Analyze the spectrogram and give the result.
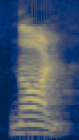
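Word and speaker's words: gnarl: know next is Nar g is silent Nar it was a gal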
